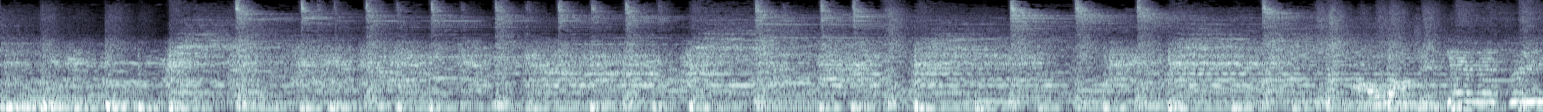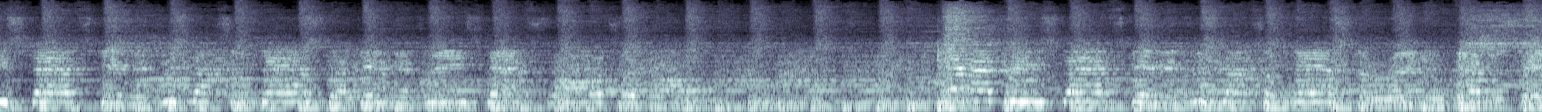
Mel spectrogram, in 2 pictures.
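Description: Live rock band playing: guitar over a steady drum beat, with a man singing into the microphone from about halfway through.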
